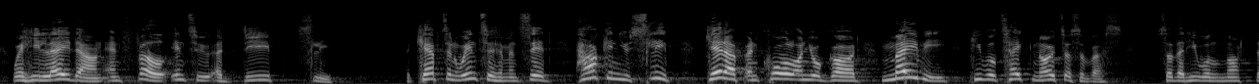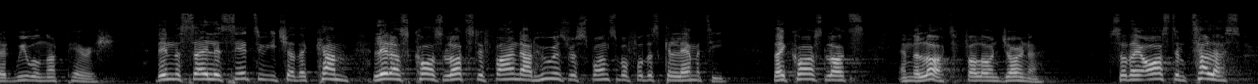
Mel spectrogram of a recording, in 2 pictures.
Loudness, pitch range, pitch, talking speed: -27 LUFS, 170-235 Hz, 200 Hz, 195 wpm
